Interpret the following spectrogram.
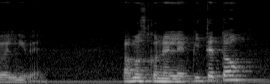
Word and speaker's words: epíteto: Vamos con el epíteto. Es así como lo pronuncié, no es epíteto, como muchos a veces se equivocan.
